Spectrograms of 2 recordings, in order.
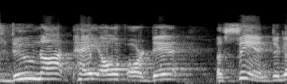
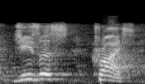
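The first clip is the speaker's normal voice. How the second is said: normal talking voice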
